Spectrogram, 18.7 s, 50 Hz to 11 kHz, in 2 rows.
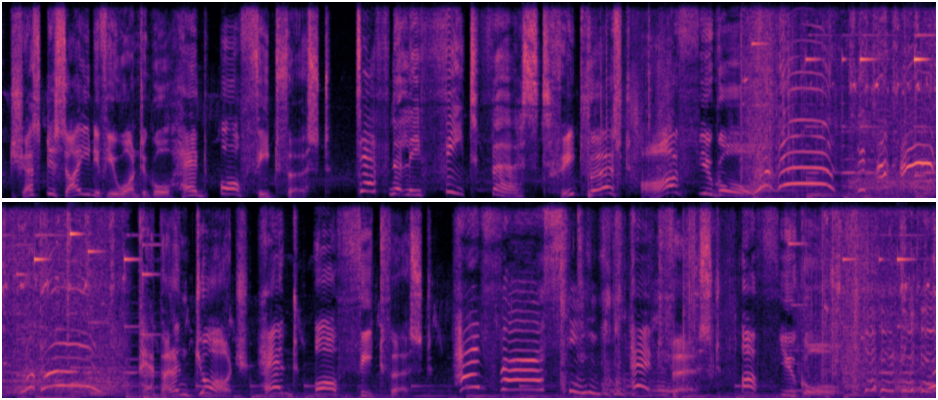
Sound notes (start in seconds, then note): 7.4 laughing; 15.0 giggles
